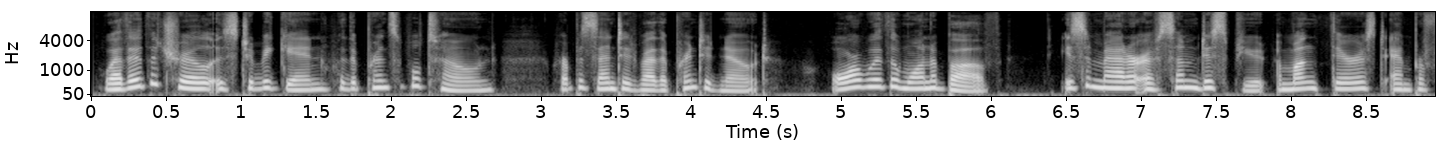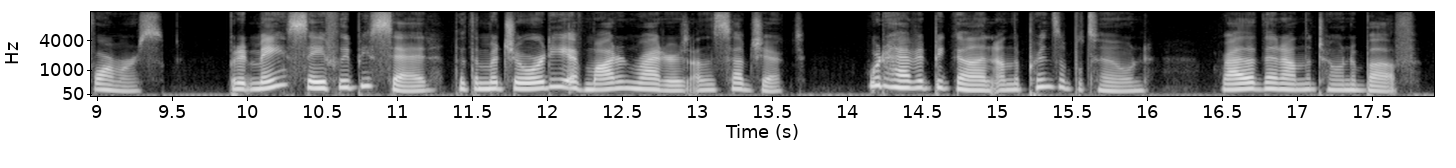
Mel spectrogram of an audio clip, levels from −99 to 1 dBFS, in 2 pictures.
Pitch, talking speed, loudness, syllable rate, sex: 205 Hz, 200 wpm, -18 LUFS, 5.7 syllables/s, female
